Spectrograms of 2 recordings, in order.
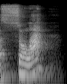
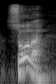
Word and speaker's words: Solr: do ecossistema de Hadoop, que se escreve SOLR, mas se pronuncia Solar, Solar, que faz justamente essa parte de mecanismo de busca, indexação dentro da estrutura do Hadoop.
